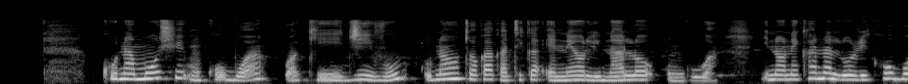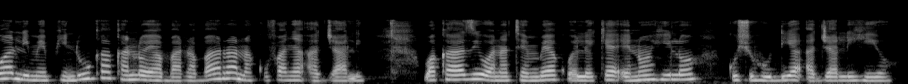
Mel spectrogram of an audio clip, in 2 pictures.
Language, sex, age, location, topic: Swahili, female, 18-24, Kisii, health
